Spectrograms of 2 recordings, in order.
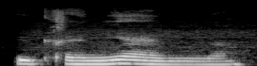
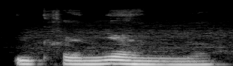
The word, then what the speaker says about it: ukrainienne: catalan je suis catalane ensuite pour les adjectifs qui on masculin se terminant I e n prononce y ukrainien le I e n devient I e deè e et encore une fois on ouvre la bouche ukrainienne ukrainienne je suis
